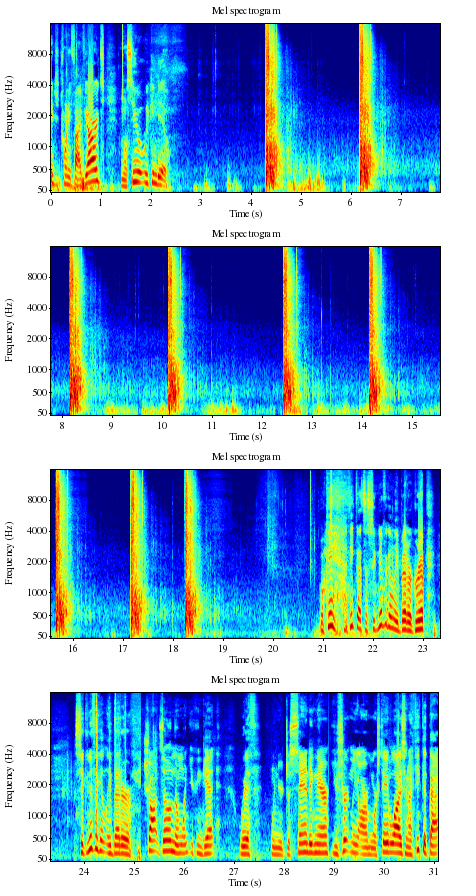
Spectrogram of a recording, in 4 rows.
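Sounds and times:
gunshots: 4.3s - 4.9s, 6.2s - 6.8s, 8.1s - 8.8s, 10.1s - 10.7s, 12.4s - 13.0s, 14.1s - 14.6s, 15.6s - 16.2s, 17.1s - 18.8s.

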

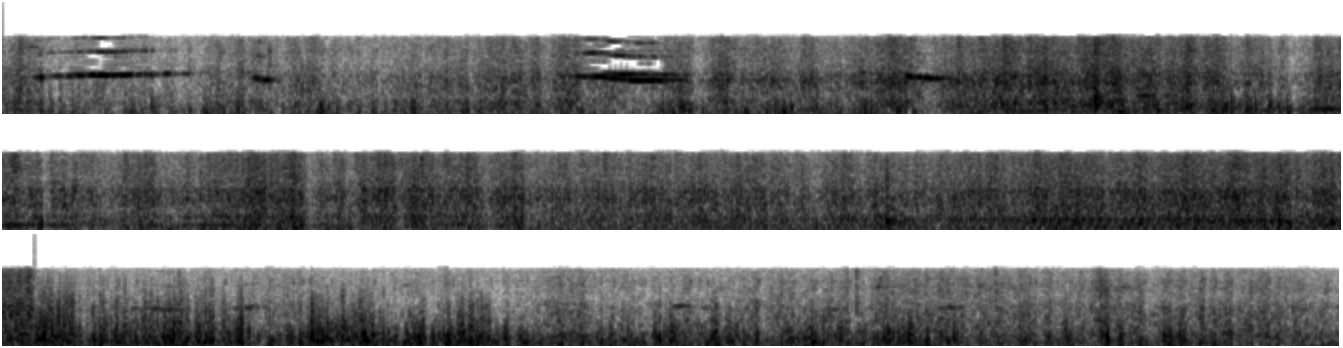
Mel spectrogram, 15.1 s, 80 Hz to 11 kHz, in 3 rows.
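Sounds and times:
heavy diesel engines rumbling: 0.0s - 15.0s
thinner engine rumble: 0.0s - 15.0s.

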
